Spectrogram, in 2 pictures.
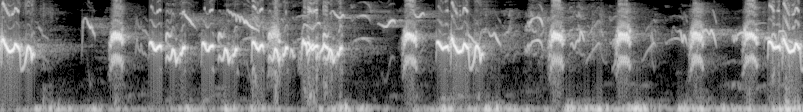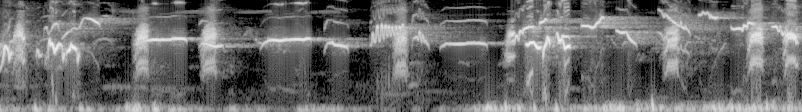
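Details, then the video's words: Sooty-headed bulbul of the kutilang garuda type, kept in a cage, pouring out a chattering training song: bursts of rapid chirps and short whistled phrases with brief gaps, over a steady low background hum. "KUTILANG GARUDA GACOR..!! SIAP TEMPUR KICAUAN"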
